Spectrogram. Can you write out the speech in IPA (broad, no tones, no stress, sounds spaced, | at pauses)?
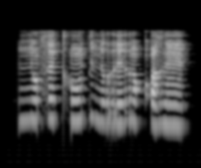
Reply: ɲ ɔ̃ s ɛ kʰ õ t ə ɲ ɔ r e r õ qʼ ɵ z ẽ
